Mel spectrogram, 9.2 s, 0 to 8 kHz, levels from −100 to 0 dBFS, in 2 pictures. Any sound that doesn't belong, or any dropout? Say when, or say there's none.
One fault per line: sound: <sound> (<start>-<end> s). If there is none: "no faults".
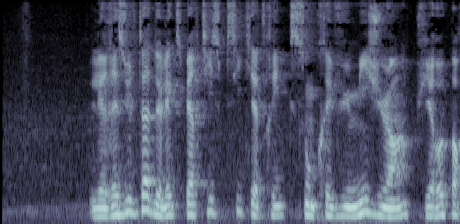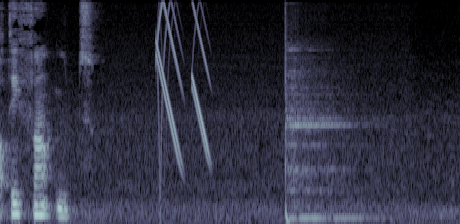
sound: chirp (6.2-6.7 s)
sound: thud (7.4-8.6 s)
